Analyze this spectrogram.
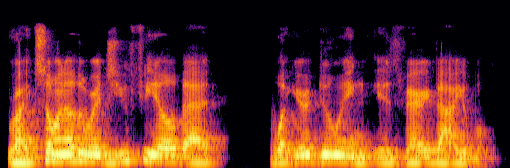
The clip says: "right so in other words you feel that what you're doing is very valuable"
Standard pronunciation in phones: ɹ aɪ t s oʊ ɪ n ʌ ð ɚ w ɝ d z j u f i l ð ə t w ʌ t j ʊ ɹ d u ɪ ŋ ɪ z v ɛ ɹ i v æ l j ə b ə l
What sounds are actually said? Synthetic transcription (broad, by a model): ɹ aɪ t s oʊ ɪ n ʌ ð ɚ w ɝ d z j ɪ f i l ð ə t w ʌ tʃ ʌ ɹ d u ɪ ŋ ɪ z v ɛ ɹ i v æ l j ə b l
